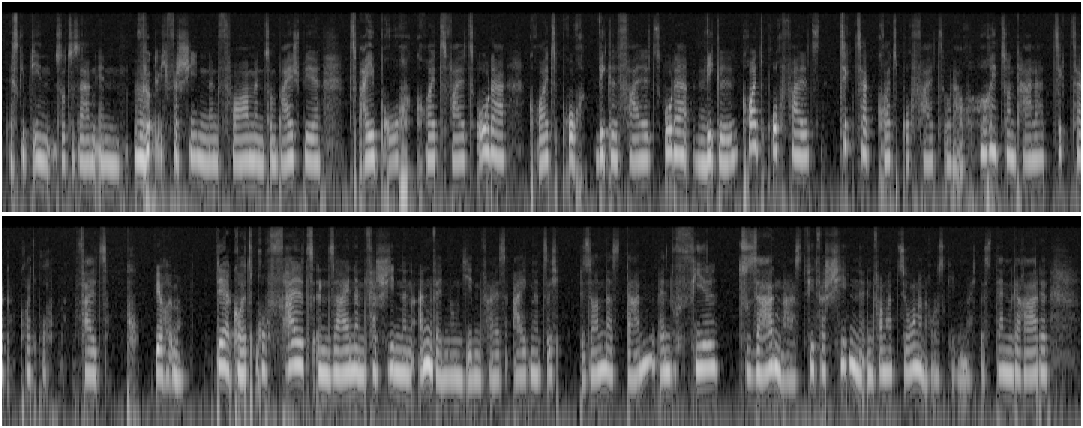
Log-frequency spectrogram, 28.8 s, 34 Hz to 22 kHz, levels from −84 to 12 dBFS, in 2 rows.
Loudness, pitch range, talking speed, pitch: -22 LUFS, 165-195 Hz, 100 wpm, 175 Hz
